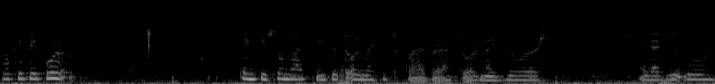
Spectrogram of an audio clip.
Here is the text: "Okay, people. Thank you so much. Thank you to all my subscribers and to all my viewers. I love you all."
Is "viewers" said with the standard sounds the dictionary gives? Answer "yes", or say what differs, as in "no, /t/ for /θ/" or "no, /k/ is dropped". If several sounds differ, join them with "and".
no, /b/ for /v/ and /s/ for /z/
